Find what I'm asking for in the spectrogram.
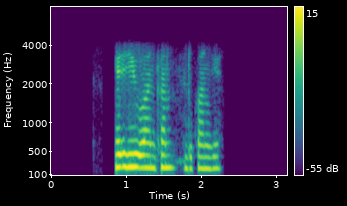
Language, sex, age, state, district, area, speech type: Santali, female, 18-30, Jharkhand, Seraikela Kharsawan, rural, conversation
